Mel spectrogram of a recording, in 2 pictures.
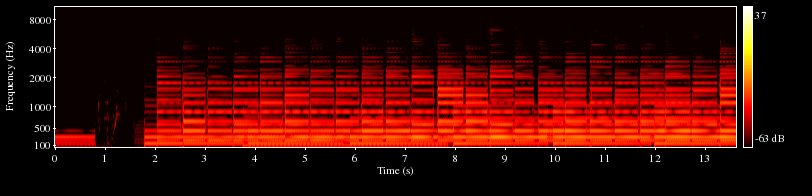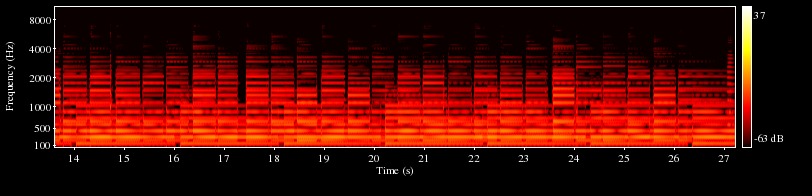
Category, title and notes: Music > Solo instrument
Little guitar riff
